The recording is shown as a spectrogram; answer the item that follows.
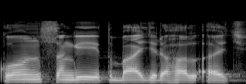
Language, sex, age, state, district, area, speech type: Maithili, male, 30-45, Bihar, Muzaffarpur, urban, read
